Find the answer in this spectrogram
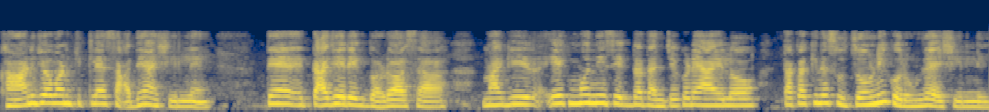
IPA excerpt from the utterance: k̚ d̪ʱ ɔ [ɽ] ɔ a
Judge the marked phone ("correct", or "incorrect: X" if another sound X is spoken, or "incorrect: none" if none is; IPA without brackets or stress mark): correct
